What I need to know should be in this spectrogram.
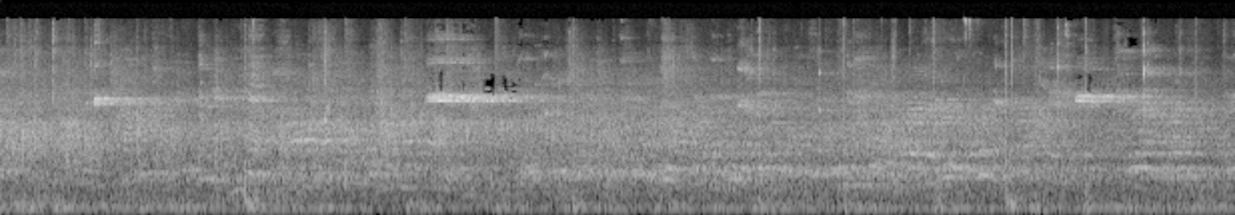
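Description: Basketball shoes squeak on a gym floor.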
